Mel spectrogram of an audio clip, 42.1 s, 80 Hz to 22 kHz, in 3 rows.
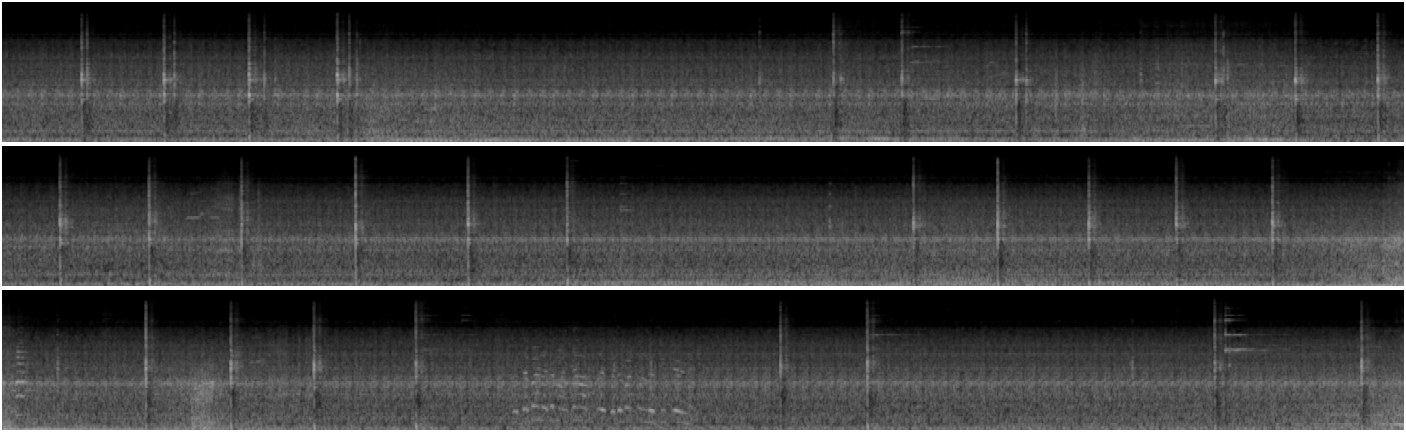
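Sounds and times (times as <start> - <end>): steady engine hum: 0.0 - 42.0
hammer striking steel rim: 3.4 - 3.6, 8.3 - 9.4, 25.8 - 26.0, 32.2 - 32.8, 36.7 - 37.1, 40.2 - 40.9
vehicle passing: 26.1 - 30.9, 41.0 - 42.0.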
